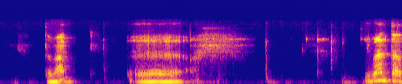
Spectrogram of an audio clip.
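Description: A man's voice making two short, drawn-out hesitation sounds, followed by a few faint clicks from a computer mouse or keyboard about three seconds in.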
